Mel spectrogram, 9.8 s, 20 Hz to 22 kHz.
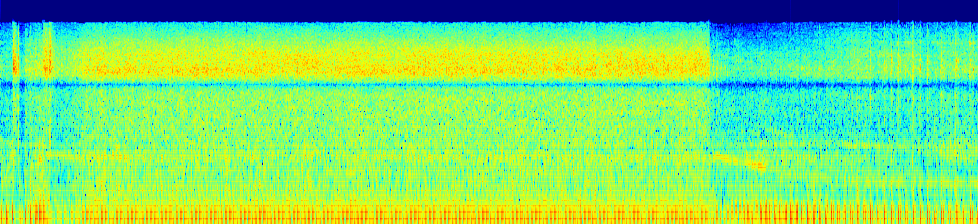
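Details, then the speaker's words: Brand-new Ryobi 3100 PSI pressure washer on its first start, 91-degree day; steady idle-down hum that switches to a rougher, louder, faster beat as the trigger is pressed and the engine comes up to speed; normal response. "See, like I said, with that idle down, the engine's running at idle. Then that'll change once I depress the trigger."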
